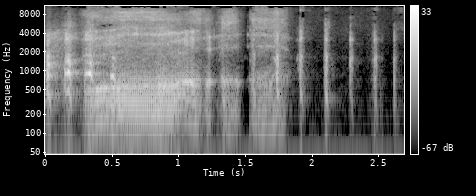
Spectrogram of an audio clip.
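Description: A raspy coughing fit with a drawn-out, gravelly hawk of phlegm from the throat, trailing off into a string of short, evenly spaced coughs that grow fainter.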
